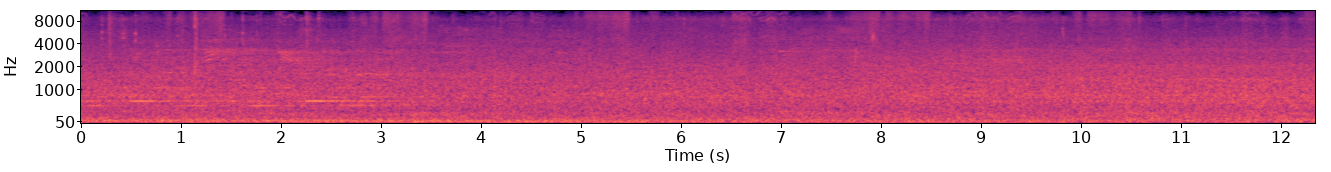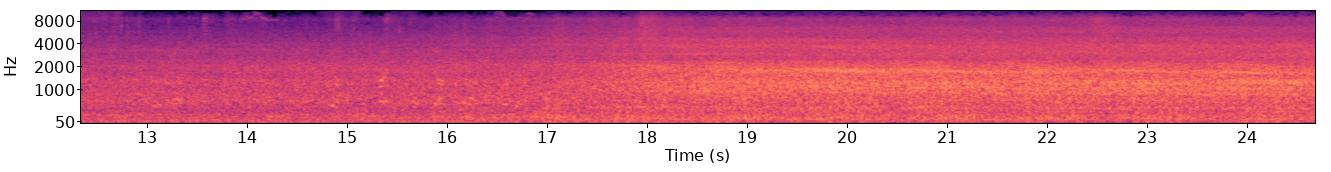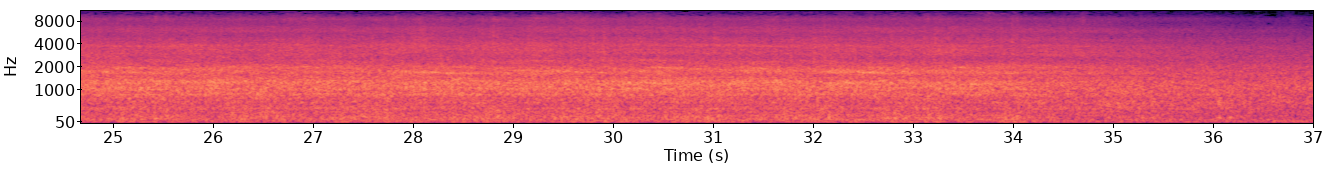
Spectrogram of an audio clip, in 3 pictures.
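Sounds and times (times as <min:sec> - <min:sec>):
high-speed train passing: 0:00.0 - 0:37.0.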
